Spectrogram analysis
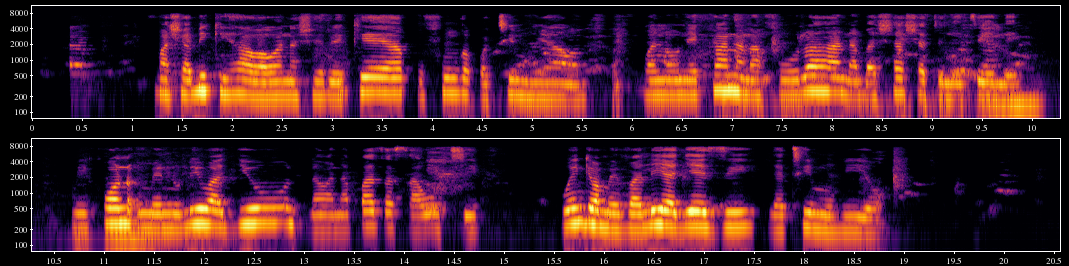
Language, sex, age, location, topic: Swahili, female, 25-35, Mombasa, government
